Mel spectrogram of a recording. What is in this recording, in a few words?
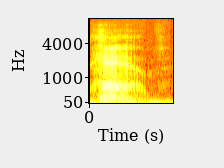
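"have", English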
